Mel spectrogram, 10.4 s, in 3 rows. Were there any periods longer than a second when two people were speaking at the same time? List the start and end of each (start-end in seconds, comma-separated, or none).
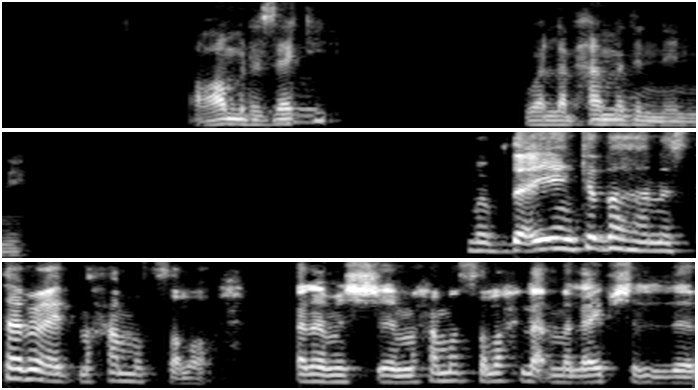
none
